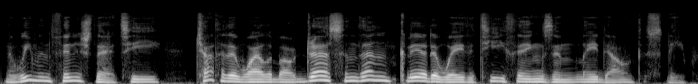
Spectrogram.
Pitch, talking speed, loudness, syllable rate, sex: 130 Hz, 190 wpm, -17 LUFS, 4.7 syllables/s, male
